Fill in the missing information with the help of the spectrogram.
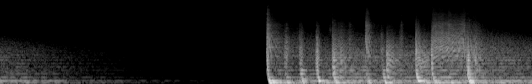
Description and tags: Drum Beat PACK!
beat, drums, nikon, productions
